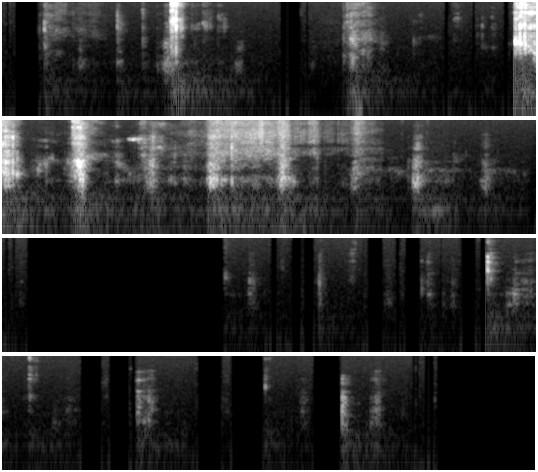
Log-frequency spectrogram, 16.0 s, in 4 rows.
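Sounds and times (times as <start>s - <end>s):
person crunching and chewing food: 0.3s - 1.9s, 3.6s - 7.8s.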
